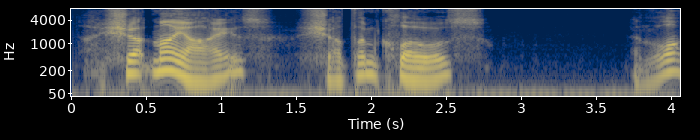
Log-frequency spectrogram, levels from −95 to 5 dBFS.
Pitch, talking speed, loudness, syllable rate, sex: 145 Hz, 105 wpm, -18 LUFS, 3.9 syllables/s, male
